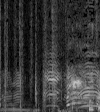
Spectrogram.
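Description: Men's voices calling out in drawn-out shouts during play, with a short sharp knock near the end as a bat strikes a tennis ball.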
